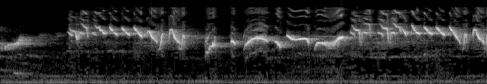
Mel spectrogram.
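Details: An oriental magpie-robin sings, for stirring silent birds after moult: a rising whistle, then quick bright chattering phrases with looping and slurred notes, continuous and loud throughout.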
